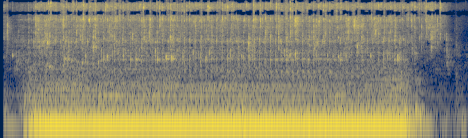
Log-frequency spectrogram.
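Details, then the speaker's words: Aquasource/Glacier Bay tub/shower valve: water runs with a loud, deep droning water hammer shaking the pipes and building, caused by a failed pressure-balancing cartridge; replacing the cartridge fixed it. "something in this pressure balancing cartridge failed and we'll take this home and pull it apart see if we can find any anomalies in there that we're making this thing go crazy on the water hammer"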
